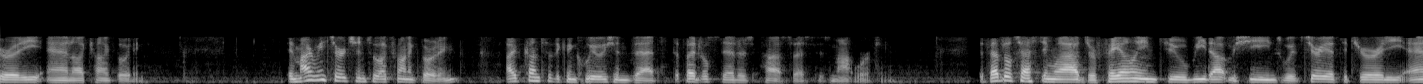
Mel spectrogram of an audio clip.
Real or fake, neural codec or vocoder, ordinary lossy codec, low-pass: fake; codec, 24 kHz, 0.9 kbps, WavTokenizer, medium speech release version 1; MP3, 32 kbps; 3.6 kHz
